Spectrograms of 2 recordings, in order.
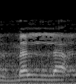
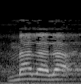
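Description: First: The two l sounds merge into one doubled l. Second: The two l sounds are said separately with a vowel.

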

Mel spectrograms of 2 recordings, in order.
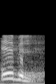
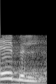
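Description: Both takes have the same delivery.

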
